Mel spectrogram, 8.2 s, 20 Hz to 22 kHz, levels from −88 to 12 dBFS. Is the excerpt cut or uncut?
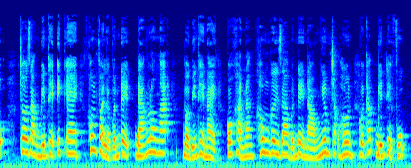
cut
